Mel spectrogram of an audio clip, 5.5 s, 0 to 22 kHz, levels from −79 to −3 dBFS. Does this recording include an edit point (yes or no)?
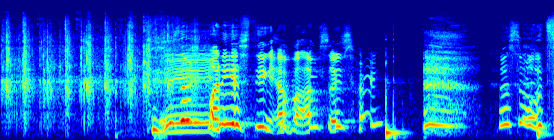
no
